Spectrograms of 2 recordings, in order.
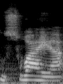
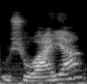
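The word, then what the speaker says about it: Ushuaia: I started pronouncing it usua because it has an sh and all my family and friends have been teasing me because the sh does not make that sound in Spanish Ironically in our specific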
